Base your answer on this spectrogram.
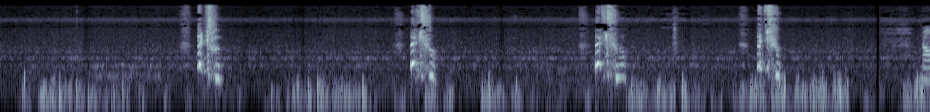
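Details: Four sharp, explosive sneezes about every two to two and a half seconds, with quieter breathy sounds between them: repeated sneezing in a nose-sneezing challenge.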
